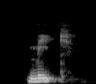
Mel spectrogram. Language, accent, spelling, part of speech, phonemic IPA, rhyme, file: English, Southern England, meek, adjective / verb, /miːk/, -iːk, LL-Q1860 (eng)-meek.wav
- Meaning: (adjective) 1. Humble, non-boastful, modest, meager, or self-effacing 2. Submissive, dispirited, cowed; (verb) To tame; to break (a horse)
